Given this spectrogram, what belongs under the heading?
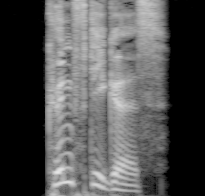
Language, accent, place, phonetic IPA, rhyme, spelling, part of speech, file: German, Germany, Berlin, [ˈkʏnftɪɡəs], -ʏnftɪɡəs, künftiges, adjective, De-künftiges.ogg
- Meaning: strong/mixed nominative/accusative neuter singular of künftig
